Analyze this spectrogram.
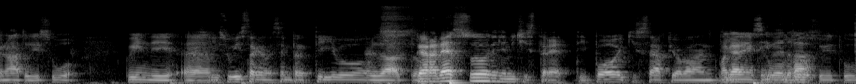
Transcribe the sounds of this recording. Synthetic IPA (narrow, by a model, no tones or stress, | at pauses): onaːt̪od̪isuːo | kwind̪iisuist̪aɡɾamɛsɛmpɾeat̪ːiːvoezat̪ːoɡaɾad̪ɛsːoneʎːamiːt͡ʃist̪ɾɛt̪ːipɔjk̟isːapːjuavant̪maɡaːɾinek̪ɾsujut̪ʰu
